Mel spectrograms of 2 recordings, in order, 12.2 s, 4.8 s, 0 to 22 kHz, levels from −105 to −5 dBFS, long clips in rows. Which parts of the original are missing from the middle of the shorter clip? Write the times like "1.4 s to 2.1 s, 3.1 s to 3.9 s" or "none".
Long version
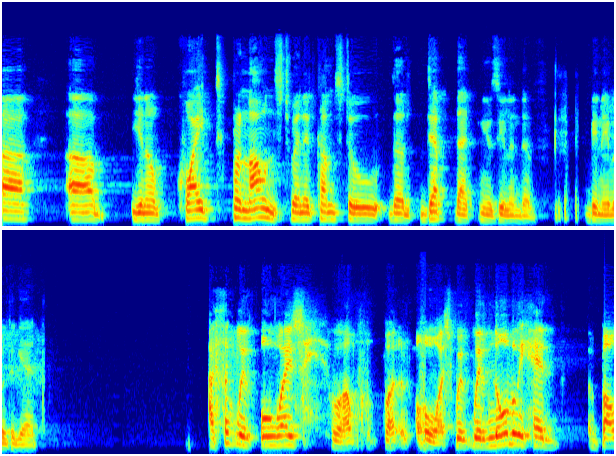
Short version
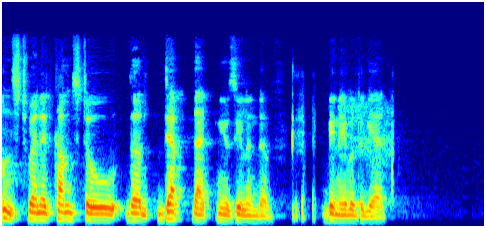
none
